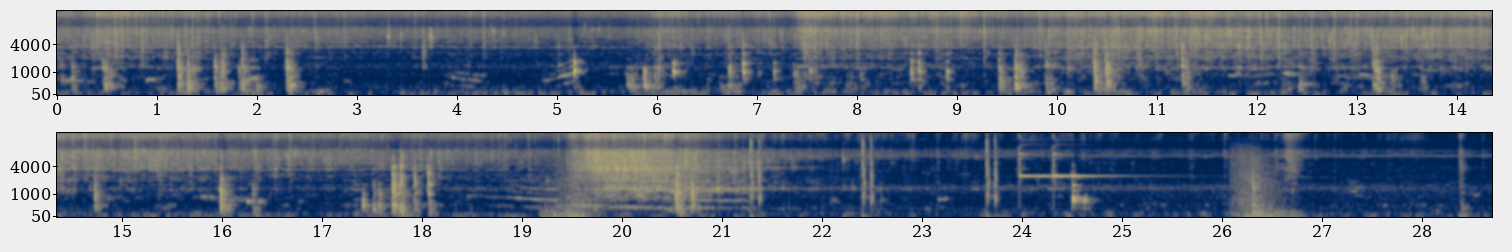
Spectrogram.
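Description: Garlic and onion sizzling in oil in a stainless steel pot, with a wooden spatula clicking and scraping against the pot as it stirs. About two-thirds through comes a louder burst of sizzling as the canned sardines and their sauce go in, after which the sizzling dies down.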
